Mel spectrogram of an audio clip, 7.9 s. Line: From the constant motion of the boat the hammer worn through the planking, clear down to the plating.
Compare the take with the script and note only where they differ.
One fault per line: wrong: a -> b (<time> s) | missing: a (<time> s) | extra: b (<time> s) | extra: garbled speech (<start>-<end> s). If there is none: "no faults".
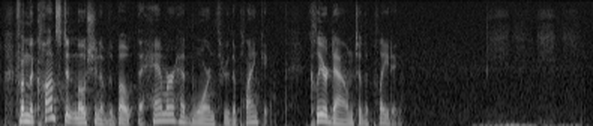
extra: had (2.3 s)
